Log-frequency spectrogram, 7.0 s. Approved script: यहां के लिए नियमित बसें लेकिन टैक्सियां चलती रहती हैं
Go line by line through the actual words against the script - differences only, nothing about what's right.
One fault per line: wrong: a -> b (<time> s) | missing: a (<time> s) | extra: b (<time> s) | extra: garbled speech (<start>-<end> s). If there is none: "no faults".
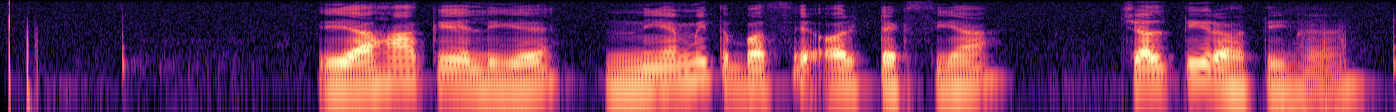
wrong: लेकिन -> और (4.1 s)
